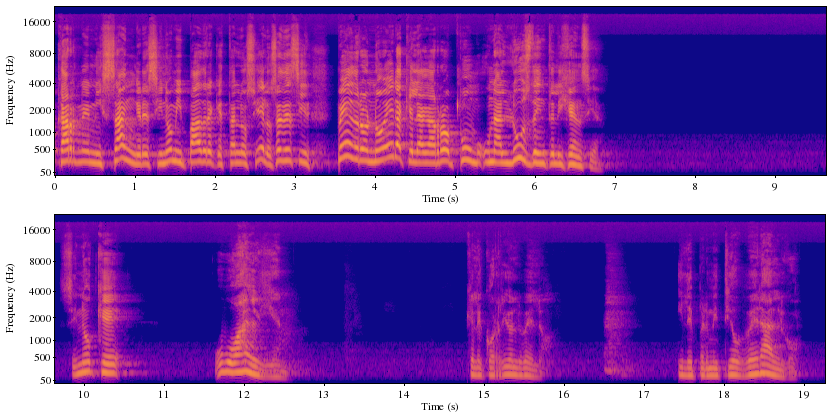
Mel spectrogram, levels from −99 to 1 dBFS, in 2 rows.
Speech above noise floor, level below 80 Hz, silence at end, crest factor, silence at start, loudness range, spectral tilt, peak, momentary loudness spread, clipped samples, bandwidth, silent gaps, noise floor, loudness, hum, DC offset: 37 dB; -88 dBFS; 0.35 s; 28 dB; 0 s; 18 LU; -3 dB/octave; -2 dBFS; 18 LU; under 0.1%; 19 kHz; none; -64 dBFS; -26 LUFS; none; under 0.1%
